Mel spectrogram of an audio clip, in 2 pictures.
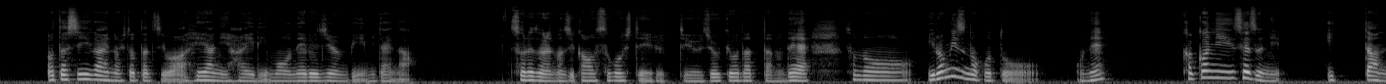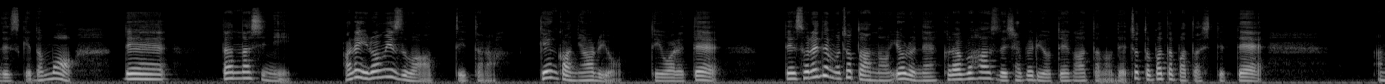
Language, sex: Japanese, female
